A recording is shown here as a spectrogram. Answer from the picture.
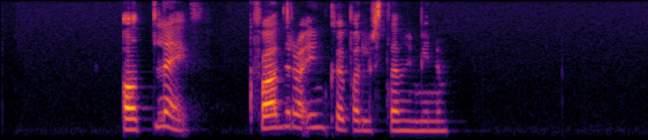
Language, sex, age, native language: Icelandic, female, 30-39, Icelandic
